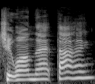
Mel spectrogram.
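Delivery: put-on very high, ridiculous Nashville accent with strong twang. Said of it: "in, like, an increasingly ridiculous Nashville accent".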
